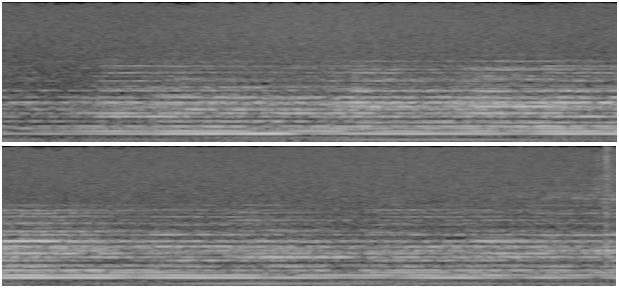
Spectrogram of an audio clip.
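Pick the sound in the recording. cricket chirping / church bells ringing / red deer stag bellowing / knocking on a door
church bells ringing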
